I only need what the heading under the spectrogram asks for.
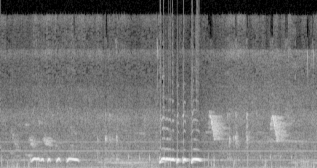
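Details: Zebra dove manggung song used as a lure to rouse lazy doves and provoke rivals: two short bursts of rapid, rolling, slightly rising cooing notes, each about half a second, over a steady background hum.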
